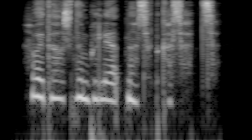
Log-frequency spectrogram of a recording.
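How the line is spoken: Whisper. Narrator (Russian): прошептала лунный свет

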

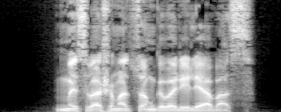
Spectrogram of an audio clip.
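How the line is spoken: Sharp announcement. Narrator (Russian): резко объявил господин Боуринг

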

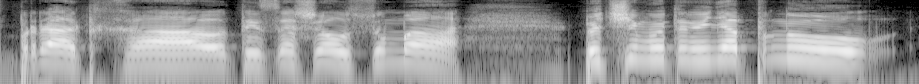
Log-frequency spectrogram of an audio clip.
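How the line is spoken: Groaning, cursing. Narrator (Russian): стонал, ругаясь

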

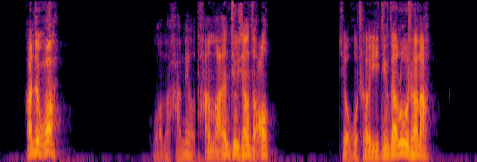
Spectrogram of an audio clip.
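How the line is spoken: Loud shout. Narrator (Chinese): 张贵刚大声叫道

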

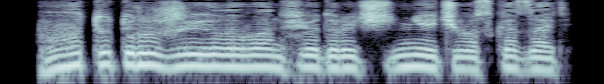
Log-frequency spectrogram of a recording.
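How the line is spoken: Gloomy. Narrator (Russian): мрачно сказал Нарышкин

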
